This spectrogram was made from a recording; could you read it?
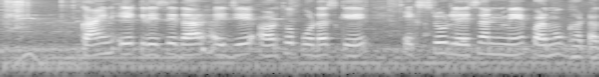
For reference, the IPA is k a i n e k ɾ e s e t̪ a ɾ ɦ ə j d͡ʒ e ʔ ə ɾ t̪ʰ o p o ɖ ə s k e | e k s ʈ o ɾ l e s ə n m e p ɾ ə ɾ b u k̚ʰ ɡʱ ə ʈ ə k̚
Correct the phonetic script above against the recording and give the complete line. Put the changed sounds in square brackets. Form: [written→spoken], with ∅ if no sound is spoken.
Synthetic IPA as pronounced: k a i n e k ɾ e s e [t̪→d̪] a ɾ ɦ ə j d͡ʒ e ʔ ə ɾ t̪ʰ o p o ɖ ə s k e | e k s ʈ o ɾ l e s ə n m e p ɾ ə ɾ [b→m] u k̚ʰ ɡʱ ə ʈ ə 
